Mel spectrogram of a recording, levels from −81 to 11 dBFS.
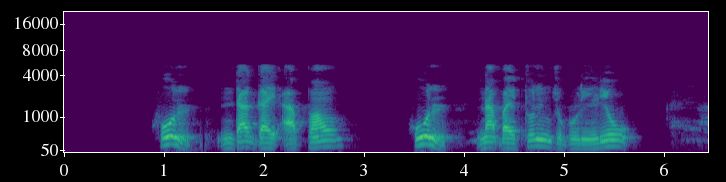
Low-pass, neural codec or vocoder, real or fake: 5.4 kHz; none; real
